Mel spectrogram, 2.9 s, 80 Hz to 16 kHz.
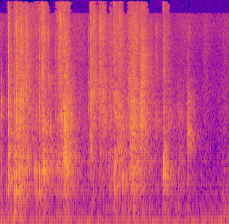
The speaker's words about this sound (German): So, jetzt ziehe ich gleich mal 180 Gramm Zucker auf den geriebenen Ingwer in den Topf reingegossen, also geschüttet. So, passt.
